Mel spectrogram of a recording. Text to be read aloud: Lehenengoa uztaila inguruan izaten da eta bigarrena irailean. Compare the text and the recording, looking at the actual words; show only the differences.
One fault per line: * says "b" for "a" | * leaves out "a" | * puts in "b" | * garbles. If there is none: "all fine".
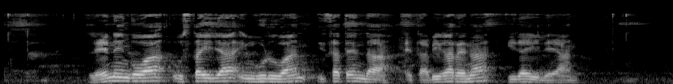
all fine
